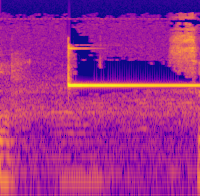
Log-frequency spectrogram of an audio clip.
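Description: A single clear metallic ring about two-thirds of a second in: one steady high tone that starts sharply and fades slowly, from a gold cuff bracelet knocked as it is handled.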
